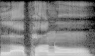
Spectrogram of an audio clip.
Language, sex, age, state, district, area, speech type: Bengali, male, 60+, West Bengal, Purba Medinipur, rural, read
